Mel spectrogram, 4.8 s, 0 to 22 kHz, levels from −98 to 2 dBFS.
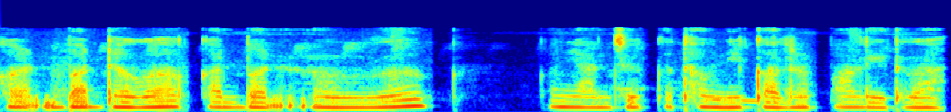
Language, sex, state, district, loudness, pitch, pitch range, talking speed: Wancho, female, Arunachal Pradesh, Longding, -22 LUFS, 190 Hz, 180-200 Hz, 150 wpm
